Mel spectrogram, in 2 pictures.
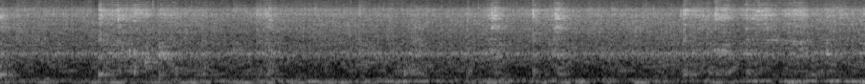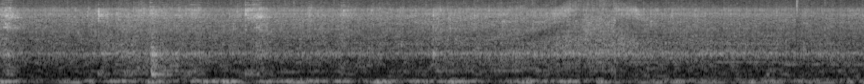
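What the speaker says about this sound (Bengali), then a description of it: "যতক্ষণ না তেল ছাড়বে ততক্ষণ ধরে কষাতে হবে, এভাবে নাড়া দিয়ে দিয়ে কষাতে হবে" Spice paste for an egg curry sizzles steadily in oil while a spatula stirs it with repeated scraping strokes, close and continuous throughout.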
